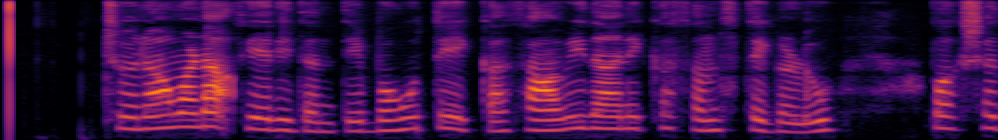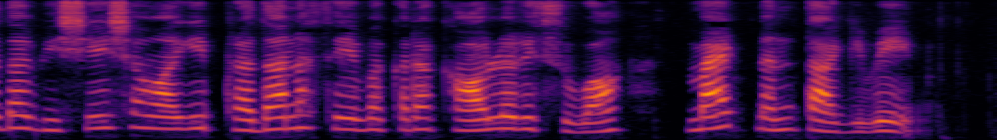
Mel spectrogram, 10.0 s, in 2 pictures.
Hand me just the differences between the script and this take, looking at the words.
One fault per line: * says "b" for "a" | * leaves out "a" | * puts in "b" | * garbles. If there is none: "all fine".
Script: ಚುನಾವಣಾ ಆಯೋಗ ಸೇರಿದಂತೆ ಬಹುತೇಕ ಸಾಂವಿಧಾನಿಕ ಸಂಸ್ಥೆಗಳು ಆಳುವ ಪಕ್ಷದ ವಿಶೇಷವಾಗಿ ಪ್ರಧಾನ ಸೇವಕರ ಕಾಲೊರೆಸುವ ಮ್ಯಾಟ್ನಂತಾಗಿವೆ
* leaves out "ಆಯೋಗ"
* leaves out "ಆಳುವ"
